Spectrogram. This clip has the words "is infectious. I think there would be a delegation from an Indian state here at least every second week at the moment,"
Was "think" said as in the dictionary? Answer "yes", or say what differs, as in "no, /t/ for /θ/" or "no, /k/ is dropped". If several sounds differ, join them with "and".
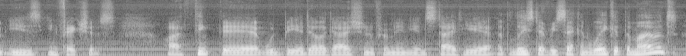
yes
